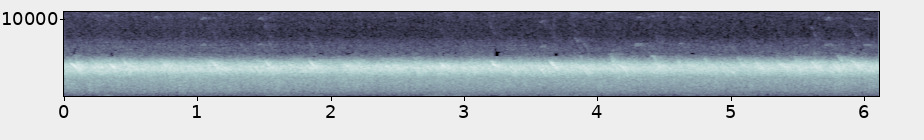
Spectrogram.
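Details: First day of brooding for just-hatched baby chickens at a poultry farm; a crowded flock gives constant high, shrill peeps, some separate chirps standing out above the dense chorus.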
